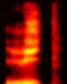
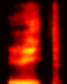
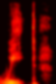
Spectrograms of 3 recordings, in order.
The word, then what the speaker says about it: huit: It's hard to say that because you're saying huit, huit. And until you really learn to make that U sound, it's going to come out sounding like wheat, 28, which is okay.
